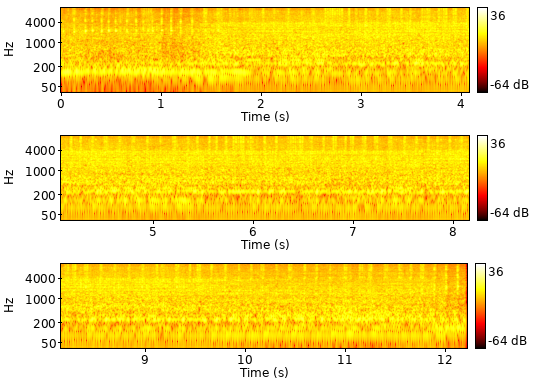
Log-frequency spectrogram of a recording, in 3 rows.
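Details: Suzuki Address 110 scooter at idle, crankshaft at 11,373 km, piston at 6,392 km, NSK bearings: dull, regular knock keeping time with the crank, worse when warm, unchanged with variator rollers out. Engine knock, cause unconfirmed.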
